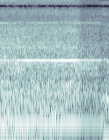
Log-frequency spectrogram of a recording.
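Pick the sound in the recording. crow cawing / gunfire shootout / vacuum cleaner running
vacuum cleaner running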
